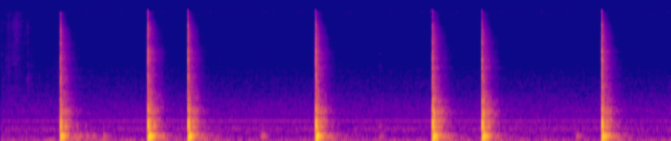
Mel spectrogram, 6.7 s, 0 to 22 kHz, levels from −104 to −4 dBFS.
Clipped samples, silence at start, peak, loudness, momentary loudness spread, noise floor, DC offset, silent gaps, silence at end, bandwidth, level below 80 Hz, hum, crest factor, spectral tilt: under 0.1%; 0.6 s; -8 dBFS; -29 LUFS; 9 LU; -68 dBFS; under 0.1%; none; 0.6 s; 12.5 kHz; -38 dBFS; none; 22 dB; -7.5 dB/octave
